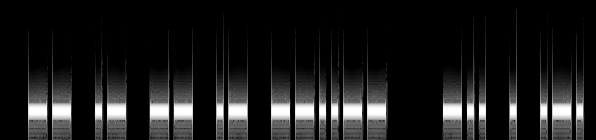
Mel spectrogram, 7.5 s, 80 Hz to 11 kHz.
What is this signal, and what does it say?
Morse code, heard as a keyed tone, about 16 wpm, spaced as for 14 wpm, 680 Hz. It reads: MAMA, DER
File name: Morsekurs / Witze / Witz 16. November 2021, 70 F80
